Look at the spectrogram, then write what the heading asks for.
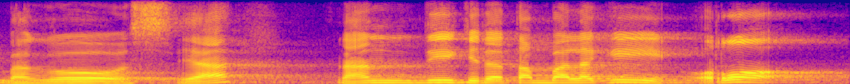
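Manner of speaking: ordinary delivery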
